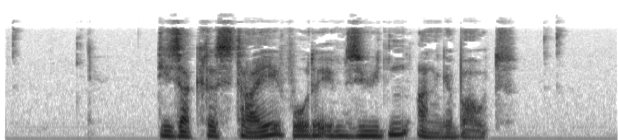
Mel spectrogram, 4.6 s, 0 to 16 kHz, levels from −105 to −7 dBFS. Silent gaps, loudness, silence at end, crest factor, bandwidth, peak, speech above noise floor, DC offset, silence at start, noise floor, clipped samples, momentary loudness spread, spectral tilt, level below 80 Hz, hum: none; -21 LUFS; 0.45 s; 20 dB; 9.4 kHz; -4 dBFS; 40 dB; under 0.1%; 0.65 s; -62 dBFS; under 0.1%; 14 LU; -4 dB/octave; -46 dBFS; none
